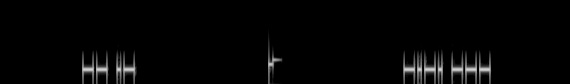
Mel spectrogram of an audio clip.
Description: Morse code, heard as a keyed tone, about 36 wpm, 700 Hz. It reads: MA CO
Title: US States 35wpm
